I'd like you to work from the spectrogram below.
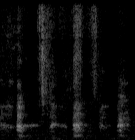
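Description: A husky pants in three short breathy bursts, close and fairly soft, with quiet pauses between them.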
